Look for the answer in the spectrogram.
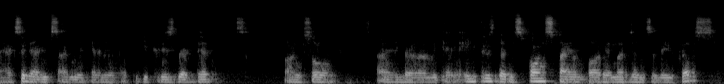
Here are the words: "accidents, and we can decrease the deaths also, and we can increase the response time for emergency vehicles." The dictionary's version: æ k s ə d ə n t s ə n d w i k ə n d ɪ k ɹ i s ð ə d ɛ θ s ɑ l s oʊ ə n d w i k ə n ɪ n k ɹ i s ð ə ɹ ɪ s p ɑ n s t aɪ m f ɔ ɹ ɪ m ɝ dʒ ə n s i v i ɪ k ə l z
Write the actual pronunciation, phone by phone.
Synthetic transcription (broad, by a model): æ k s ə d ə n t s ə n d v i k ə n d ɪ k ɹ i s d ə d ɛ t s ɑ l s oʊ ə n d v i k ə n ɪ n k ɹ i s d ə ɹ ɪ s p ɑ n s t aɪ m f ɔ ɹ ɪ m ɝ dʒ ə n s i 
